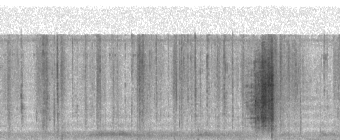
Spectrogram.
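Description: Near silence: faint outdoor ambience with scattered faint clicks, broken by one short hissing rustle about three seconds in.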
